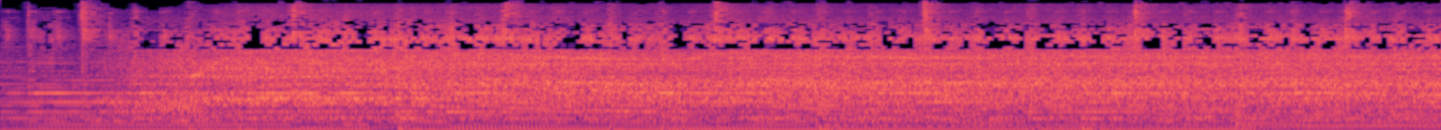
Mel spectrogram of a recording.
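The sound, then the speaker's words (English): A blender roars loudly and steadily for several seconds, a dense mechanical whir with a constant motor hum underneath, starting up abruptly and grinding on without any talking, blending a cheese sauce mixture with tapioca starch and water. “And we're going to blend it all up.”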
